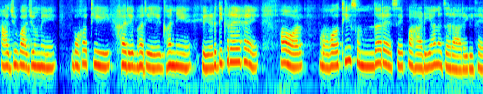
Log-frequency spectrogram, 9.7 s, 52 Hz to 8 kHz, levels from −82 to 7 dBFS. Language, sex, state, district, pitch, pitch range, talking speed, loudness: Hindi, female, Maharashtra, Gondia, 240 Hz, 225-255 Hz, 135 wpm, -14 LUFS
